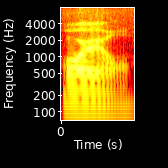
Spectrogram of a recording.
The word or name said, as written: oil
